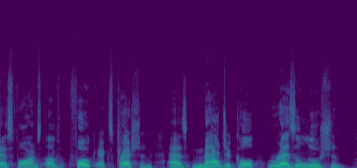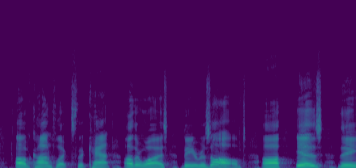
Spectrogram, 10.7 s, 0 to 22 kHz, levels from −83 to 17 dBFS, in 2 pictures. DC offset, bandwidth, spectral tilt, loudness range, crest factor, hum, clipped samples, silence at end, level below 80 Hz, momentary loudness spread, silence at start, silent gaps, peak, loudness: under 0.1%; 13 kHz; -6 dB/octave; 3 LU; 16 dB; none; under 0.1%; 0 s; -70 dBFS; 12 LU; 0 s; none; -14 dBFS; -30 LUFS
